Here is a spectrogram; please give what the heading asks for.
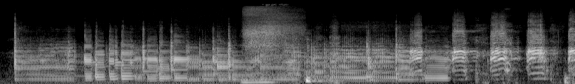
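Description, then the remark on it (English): A rapid, loud series of nasal duck quacks, continuous, with a brief hissy burst partway through before the quacking carries on to the end. “It's like a little duck.”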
